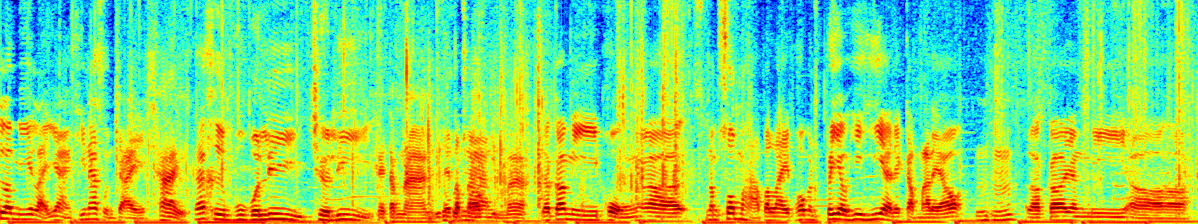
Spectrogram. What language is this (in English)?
Thai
